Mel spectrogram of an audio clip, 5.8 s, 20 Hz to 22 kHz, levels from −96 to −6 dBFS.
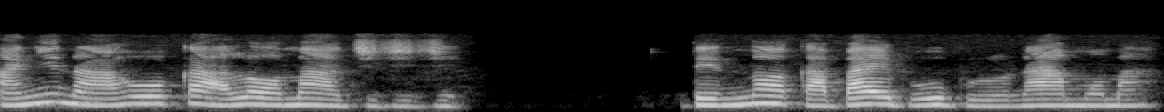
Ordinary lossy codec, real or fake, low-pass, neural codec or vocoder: none; real; 7.2 kHz; none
